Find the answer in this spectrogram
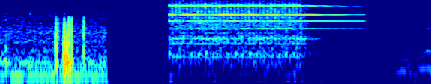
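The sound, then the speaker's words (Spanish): A telephone bell rings in one loud, sustained burst lasting over a second, shrill and metallic, preceded by a brief patch of muffled noise and followed by near silence. “¿Ese teléfono es Rubén?”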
